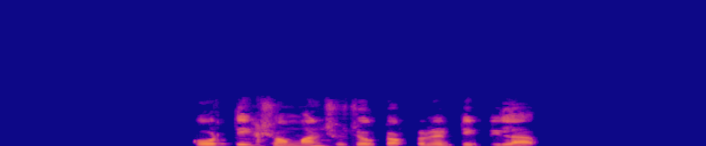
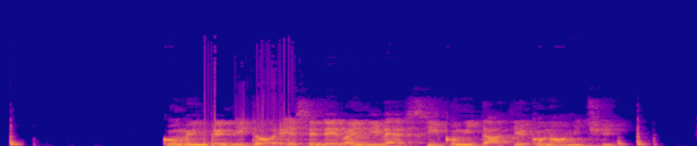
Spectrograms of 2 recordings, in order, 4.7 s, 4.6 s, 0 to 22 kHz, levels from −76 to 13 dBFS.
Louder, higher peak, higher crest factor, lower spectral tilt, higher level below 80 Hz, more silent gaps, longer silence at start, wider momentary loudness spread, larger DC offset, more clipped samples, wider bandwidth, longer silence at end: second, -20 LUFS vs -13 LUFS; about the same, -2 dBFS vs 0 dBFS; first, 20 dB vs 14 dB; second, -4.5 dB/octave vs -6 dB/octave; second, -70 dBFS vs -50 dBFS; first, 2.73-2.77 s vs none; first, 1.3 s vs 0.05 s; second, 5 LU vs 12 LU; neither; neither; second, 7.6 kHz vs 13.5 kHz; first, 1.15 s vs 0.25 s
